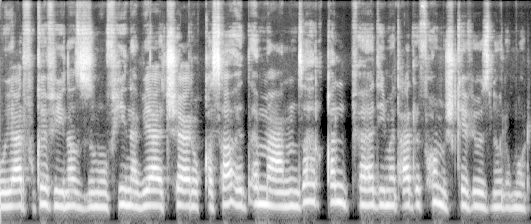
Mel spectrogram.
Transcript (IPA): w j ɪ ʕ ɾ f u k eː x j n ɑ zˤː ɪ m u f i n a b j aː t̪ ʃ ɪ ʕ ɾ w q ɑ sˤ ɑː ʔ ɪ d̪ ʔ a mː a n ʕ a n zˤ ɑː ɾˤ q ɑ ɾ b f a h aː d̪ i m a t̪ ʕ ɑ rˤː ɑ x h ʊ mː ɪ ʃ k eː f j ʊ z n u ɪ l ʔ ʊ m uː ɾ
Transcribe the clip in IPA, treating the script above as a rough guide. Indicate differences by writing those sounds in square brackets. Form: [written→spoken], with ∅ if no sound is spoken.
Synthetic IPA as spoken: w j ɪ ʕ ɾ f u k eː [x→f] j n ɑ zˤː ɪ m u f i n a b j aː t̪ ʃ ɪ ʕ ɾ w q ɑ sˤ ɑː ʔ ɪ d̪ ʔ a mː a [n→∅] ʕ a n zˤ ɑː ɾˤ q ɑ [ɾ→l] b f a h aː d̪ i m a t̪ ʕ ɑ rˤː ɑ [x→f] h ʊ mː ɪ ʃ k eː f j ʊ z n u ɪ l ʔ ʊ m uː ɾ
